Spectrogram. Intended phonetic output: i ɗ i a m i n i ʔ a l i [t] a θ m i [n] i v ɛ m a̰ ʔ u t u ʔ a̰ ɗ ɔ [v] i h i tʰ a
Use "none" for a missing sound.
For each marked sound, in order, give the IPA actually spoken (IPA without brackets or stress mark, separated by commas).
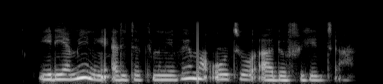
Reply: t, n, f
